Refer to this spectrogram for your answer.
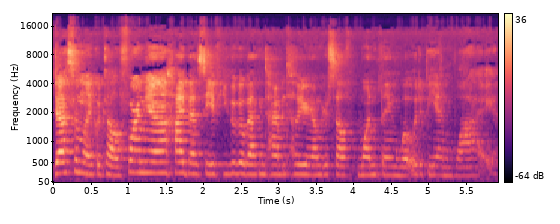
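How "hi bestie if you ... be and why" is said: ordinary talk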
